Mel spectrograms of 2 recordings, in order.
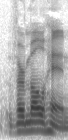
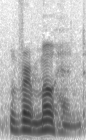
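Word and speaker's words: Vrmogend: town's name is uh verm moind it's V r m o g e n d but the G is pronounced with an H okay ver moind okay and um what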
